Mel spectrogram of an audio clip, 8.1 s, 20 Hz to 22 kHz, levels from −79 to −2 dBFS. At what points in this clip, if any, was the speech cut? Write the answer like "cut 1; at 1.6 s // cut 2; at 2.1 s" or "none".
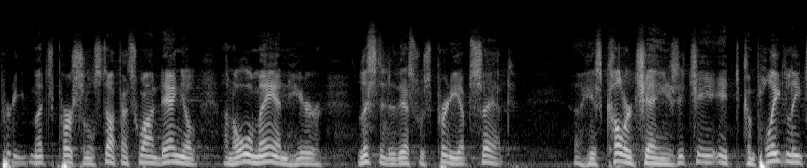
none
